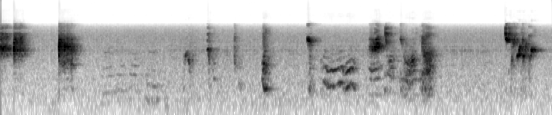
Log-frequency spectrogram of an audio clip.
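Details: Caged African grey parrot talking to itself: short speech-like syllables and muttered phrases spaced by pauses, with a denser burst of chatter mid-way and a final word near the end.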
